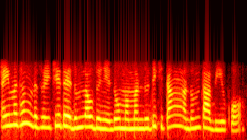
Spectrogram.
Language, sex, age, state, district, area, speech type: Manipuri, female, 18-30, Manipur, Kangpokpi, urban, conversation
